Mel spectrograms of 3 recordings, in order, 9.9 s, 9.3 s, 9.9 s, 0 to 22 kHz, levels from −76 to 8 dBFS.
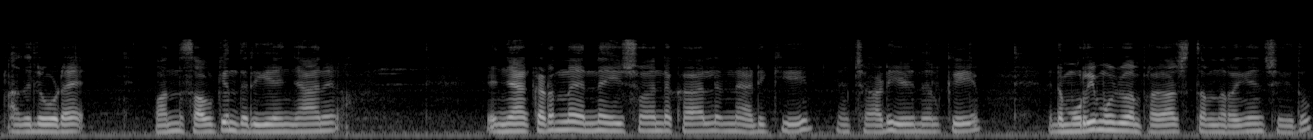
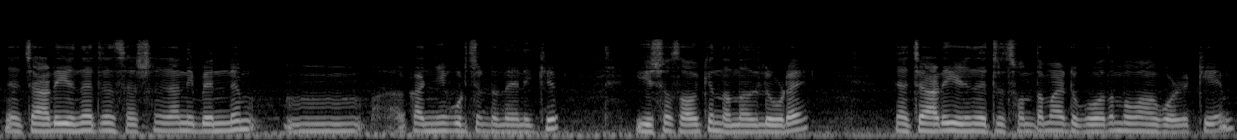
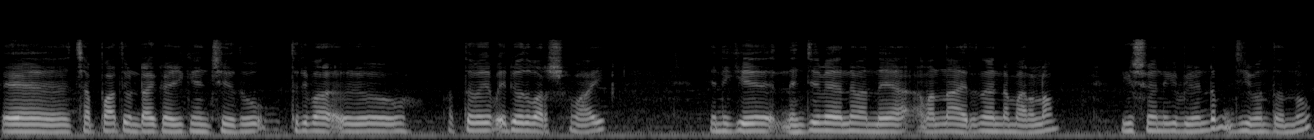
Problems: background sounds at intervals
